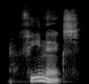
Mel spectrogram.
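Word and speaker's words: PHNIX: But Phoenix, even though it's not spelled like the actual Phoenix, like you know, Phoenix, Arizona, it's spelled like P H N I X.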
